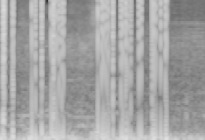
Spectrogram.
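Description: Handling and wind noise on a handheld camera's microphone: a low rumble with an irregular run of sharp crackles and clicks that stops shortly before the end.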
